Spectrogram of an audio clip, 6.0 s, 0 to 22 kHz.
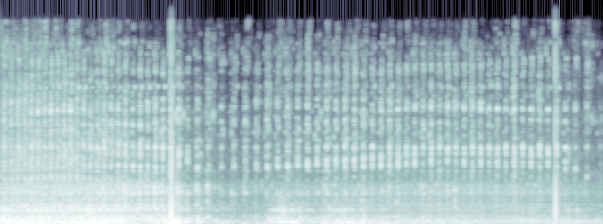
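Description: A Kenmore Model 83 sewing machine on a steampunk-style pulley drive running steadily close by, a continuous loud mechanical hum with a fast rattling pulse, brief clunks marking changes in speed.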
